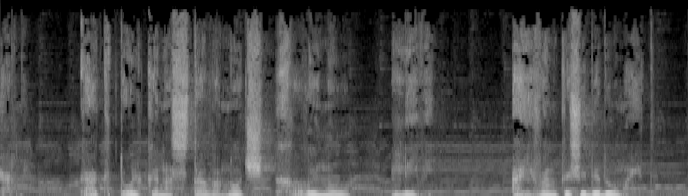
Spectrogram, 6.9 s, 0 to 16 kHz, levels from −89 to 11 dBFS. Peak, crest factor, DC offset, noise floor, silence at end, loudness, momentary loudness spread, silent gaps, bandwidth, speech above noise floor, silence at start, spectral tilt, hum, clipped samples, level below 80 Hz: -4 dBFS; 16 dB; under 0.1%; -41 dBFS; 0.05 s; -19 LUFS; 19 LU; none; 16 kHz; 23 dB; 0 s; -4.5 dB/octave; none; under 0.1%; -36 dBFS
